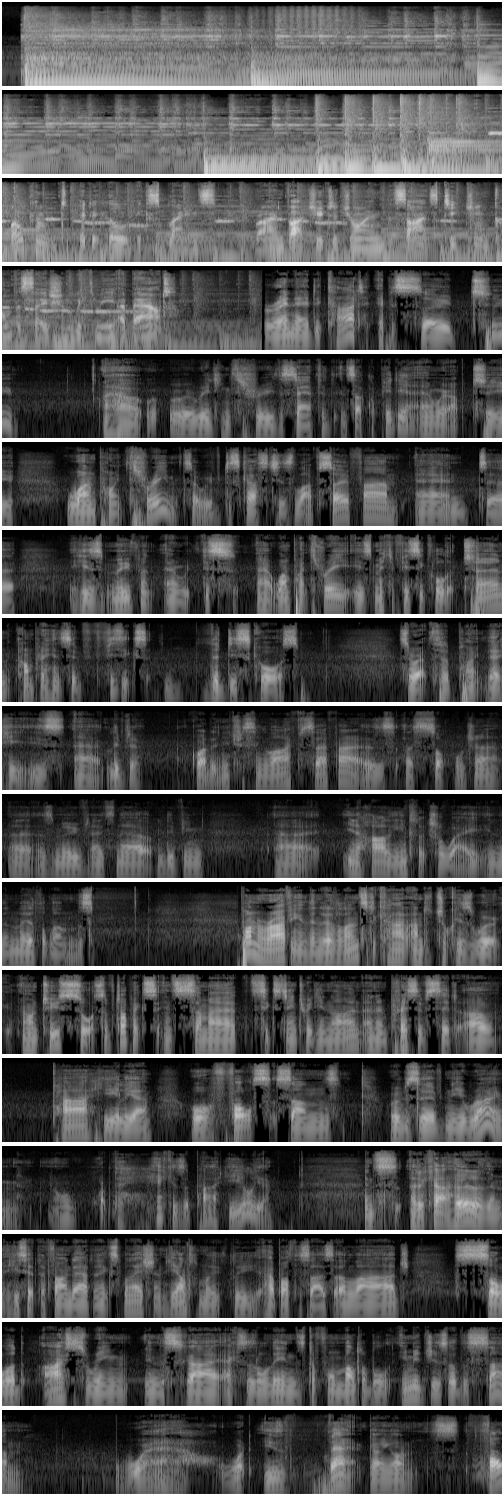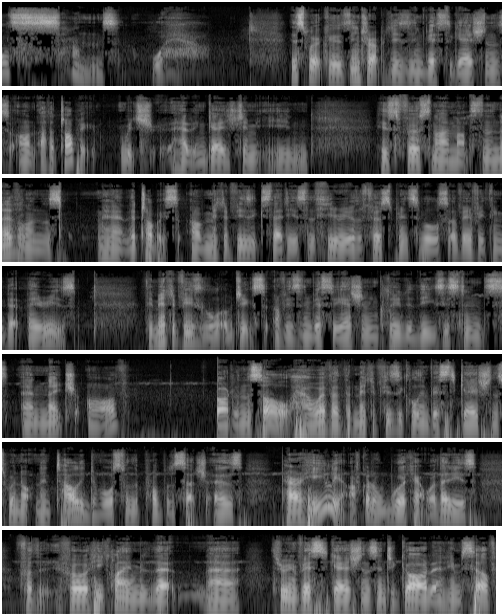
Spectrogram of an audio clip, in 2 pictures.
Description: A reading from the Standford Encyclopedea of Phyilosophy, First Project - looking for a theory of everything that does everything ...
